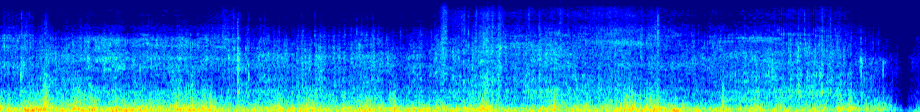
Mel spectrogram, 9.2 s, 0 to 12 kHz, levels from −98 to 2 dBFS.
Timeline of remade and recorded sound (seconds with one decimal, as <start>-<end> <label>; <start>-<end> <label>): 0.0-0.7 recorded; 0.7-2.3 remade; 2.3-3.3 recorded; 3.3-7.8 remade; 7.8-9.2 recorded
